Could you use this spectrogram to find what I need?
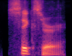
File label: "sixer", American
